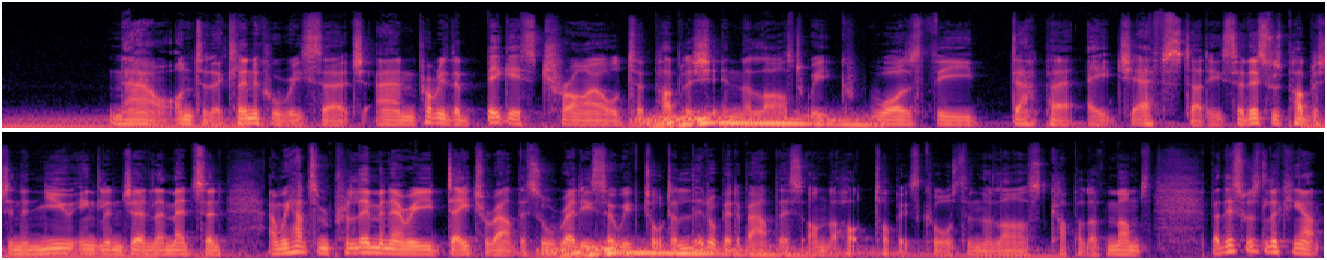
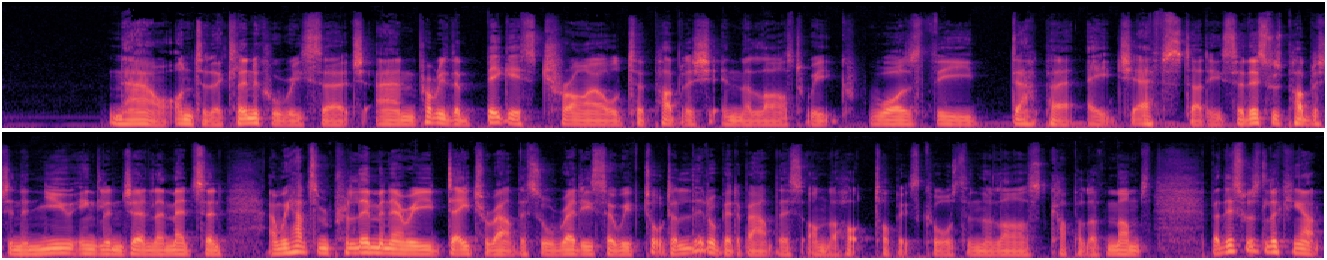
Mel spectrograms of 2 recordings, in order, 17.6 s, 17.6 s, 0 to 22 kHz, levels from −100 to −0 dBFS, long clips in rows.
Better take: second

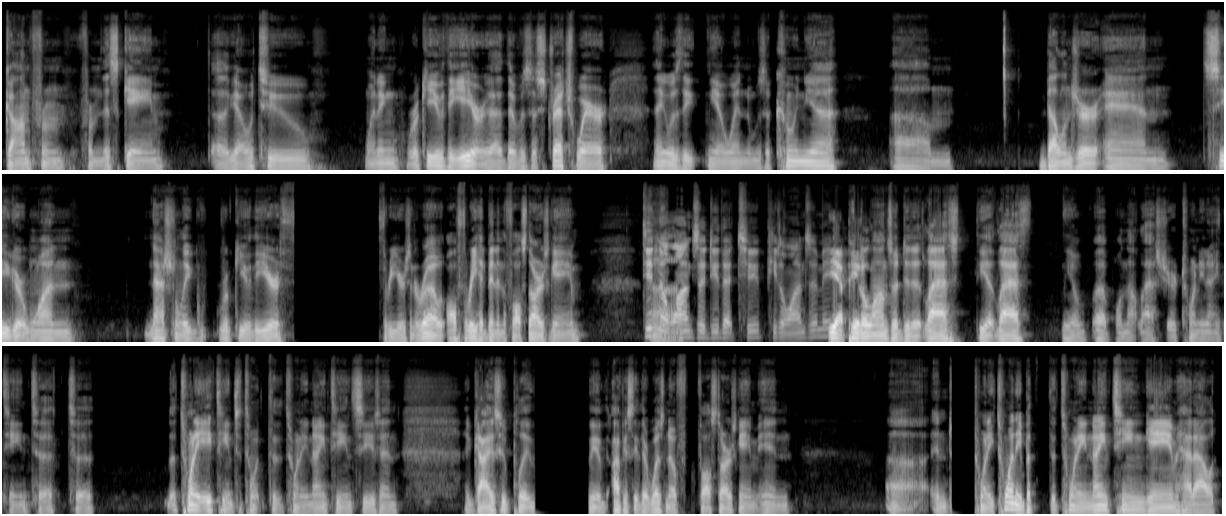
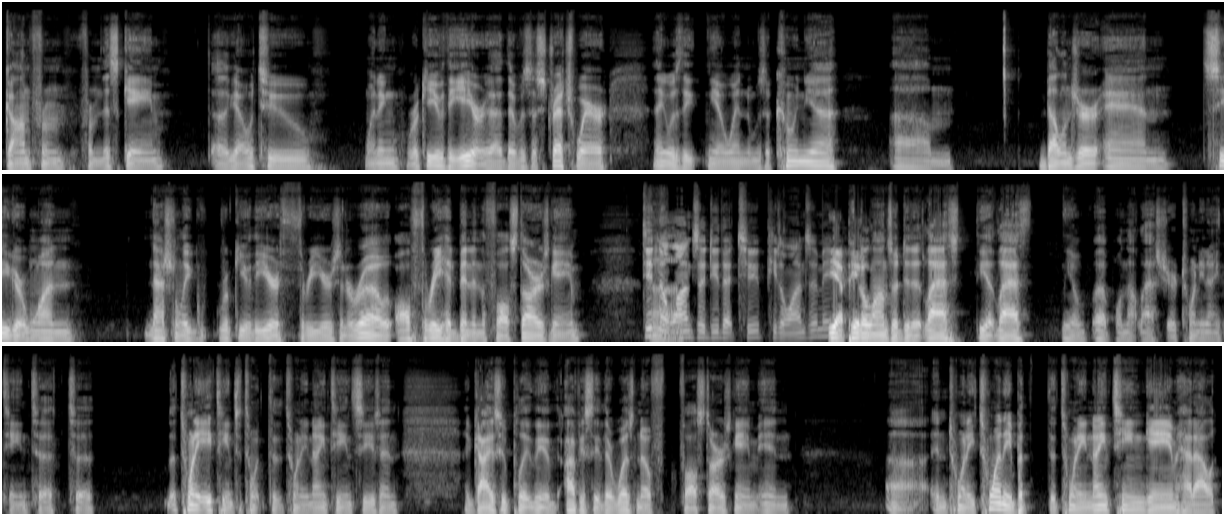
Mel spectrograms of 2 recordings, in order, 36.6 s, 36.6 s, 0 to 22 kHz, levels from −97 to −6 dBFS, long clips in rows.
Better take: second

